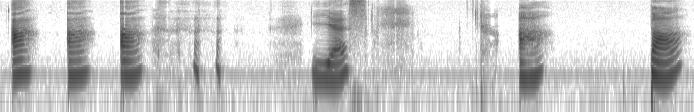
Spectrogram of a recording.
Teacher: French A, very open and exaggerated.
